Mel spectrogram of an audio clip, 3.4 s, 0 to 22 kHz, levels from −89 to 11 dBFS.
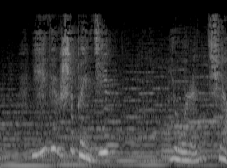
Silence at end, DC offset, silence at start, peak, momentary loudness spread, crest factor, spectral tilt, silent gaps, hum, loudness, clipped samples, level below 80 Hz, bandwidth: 0 s; under 0.1%; 0 s; -14 dBFS; 14 LU; 18 dB; -3.5 dB/octave; none; none; -30 LUFS; under 0.1%; -48 dBFS; 15.5 kHz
